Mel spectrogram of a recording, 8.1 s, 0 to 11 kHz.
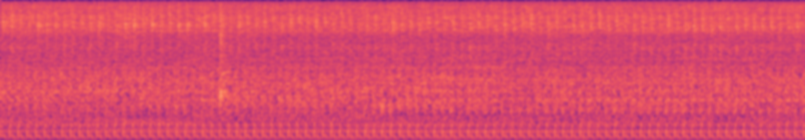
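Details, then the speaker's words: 1981 Honda XL500S single-cylinder, first stone-cold start after fuel tank patch, oil change and air filter, on a makeshift fuel tank: steady, even thumping idle with no missed beats; owner hears a possible leak somewhere, carburetor not leaking. "so sounds pretty good might have a leak somewhere in here i can kind of hear it"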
